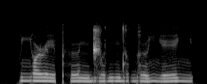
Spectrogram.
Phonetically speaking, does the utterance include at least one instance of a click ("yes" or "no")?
no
